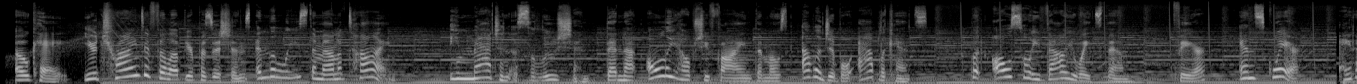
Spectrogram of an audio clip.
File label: Narration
